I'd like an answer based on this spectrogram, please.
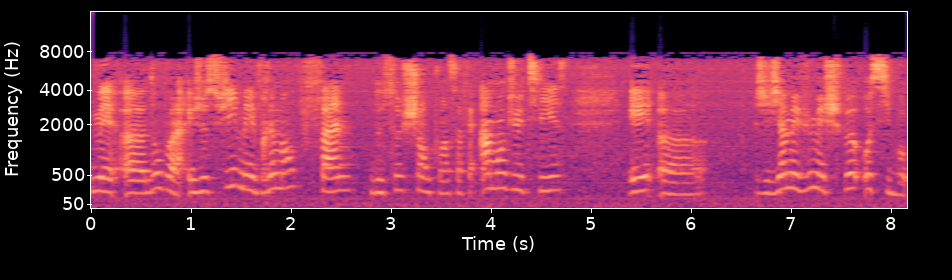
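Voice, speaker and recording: Speaking in a Basque accent at a fairly slow pace with long, frequent pauses, the voice shows ordinary pitch variation over noticeable background noise. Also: woman, fairly high pitch for a woman. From French Basque Country. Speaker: beauty vlogger. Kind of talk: product review vlog. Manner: hesitant, many fillers.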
